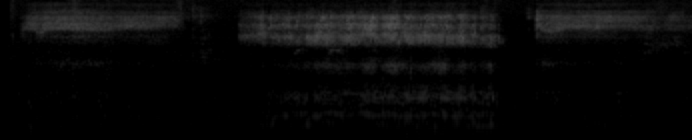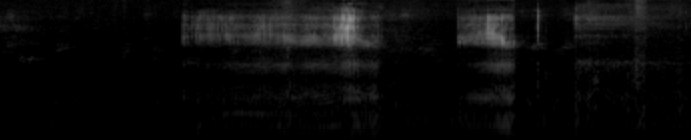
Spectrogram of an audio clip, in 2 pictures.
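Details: A bullmastiff snoring in sleep, recorded on an iPhone: slow, noisy breathing with long hissing, rattly snores roughly every few seconds and a couple of louder snorts.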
